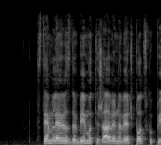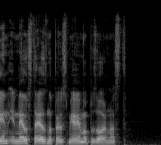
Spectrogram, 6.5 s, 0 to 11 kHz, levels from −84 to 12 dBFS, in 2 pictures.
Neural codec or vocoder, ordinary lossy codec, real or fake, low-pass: none; none; real; 9.9 kHz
